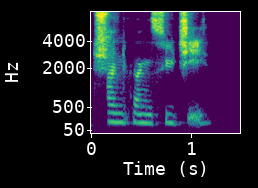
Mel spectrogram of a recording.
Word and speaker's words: Aung San Suu Kyi: Ansung Shi, is that right? – Aung San Suu Kyi.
